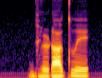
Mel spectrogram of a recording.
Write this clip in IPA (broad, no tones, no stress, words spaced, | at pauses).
ɡʱøɽatʷe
